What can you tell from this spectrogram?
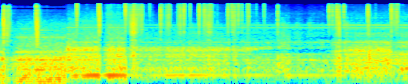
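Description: Metal parts and hand tools clinking and knocking during lathe repair work: a string of sharp, irregular clicks spread over several seconds.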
